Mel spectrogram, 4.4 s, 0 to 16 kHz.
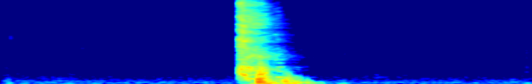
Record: {"cough_length": "4.4 s", "cough_amplitude": 14899, "cough_signal_mean_std_ratio": 0.21, "survey_phase": "beta (2021-08-13 to 2022-03-07)", "age": "18-44", "gender": "Female", "wearing_mask": "No", "symptom_other": true, "smoker_status": "Never smoked", "respiratory_condition_asthma": false, "respiratory_condition_other": false, "recruitment_source": "Test and Trace", "submission_delay": "2 days", "covid_test_result": "Positive", "covid_test_method": "RT-qPCR", "covid_ct_value": 16.8, "covid_ct_gene": "N gene", "covid_ct_mean": 17.8, "covid_viral_load": "1400000 copies/ml", "covid_viral_load_category": "High viral load (>1M copies/ml)"}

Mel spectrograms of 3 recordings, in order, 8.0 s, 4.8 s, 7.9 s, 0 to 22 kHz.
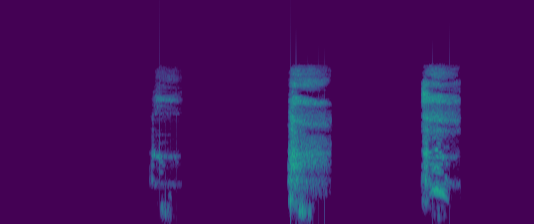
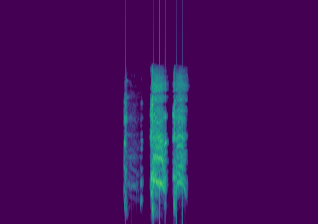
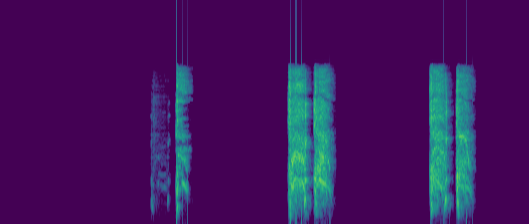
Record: {"exhalation_length": "8.0 s", "exhalation_amplitude": 3549, "exhalation_signal_mean_std_ratio": 0.29, "cough_length": "4.8 s", "cough_amplitude": 14154, "cough_signal_mean_std_ratio": 0.24, "three_cough_length": "7.9 s", "three_cough_amplitude": 28723, "three_cough_signal_mean_std_ratio": 0.3, "survey_phase": "beta (2021-08-13 to 2022-03-07)", "age": "65+", "gender": "Female", "wearing_mask": "No", "symptom_none": true, "smoker_status": "Never smoked", "respiratory_condition_asthma": false, "respiratory_condition_other": false, "recruitment_source": "REACT", "submission_delay": "2 days", "covid_test_result": "Negative", "covid_test_method": "RT-qPCR", "influenza_a_test_result": "Negative", "influenza_b_test_result": "Negative"}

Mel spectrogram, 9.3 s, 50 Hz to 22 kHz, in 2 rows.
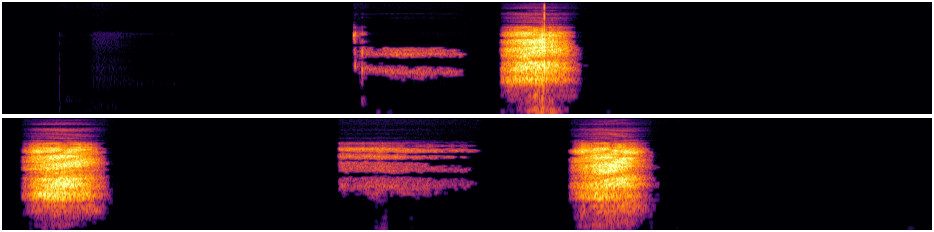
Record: {"exhalation_length": "9.3 s", "exhalation_amplitude": 32768, "exhalation_signal_mean_std_ratio": 0.25, "survey_phase": "alpha (2021-03-01 to 2021-08-12)", "age": "45-64", "gender": "Female", "wearing_mask": "No", "symptom_none": true, "smoker_status": "Never smoked", "respiratory_condition_asthma": false, "respiratory_condition_other": false, "recruitment_source": "REACT", "submission_delay": "1 day", "covid_test_result": "Negative", "covid_test_method": "RT-qPCR"}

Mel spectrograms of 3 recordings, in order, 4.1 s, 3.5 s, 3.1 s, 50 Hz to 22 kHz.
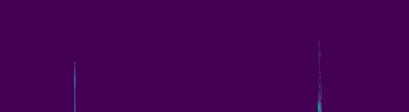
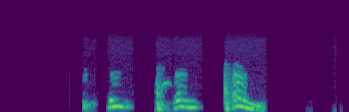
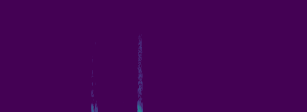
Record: {"exhalation_length": "4.1 s", "exhalation_amplitude": 403, "exhalation_signal_mean_std_ratio": 0.06, "three_cough_length": "3.5 s", "three_cough_amplitude": 8060, "three_cough_signal_mean_std_ratio": 0.46, "cough_length": "3.1 s", "cough_amplitude": 150, "cough_signal_mean_std_ratio": 0.1, "survey_phase": "alpha (2021-03-01 to 2021-08-12)", "age": "65+", "gender": "Male", "wearing_mask": "No", "symptom_cough_any": true, "symptom_fatigue": true, "symptom_headache": true, "smoker_status": "Never smoked", "respiratory_condition_asthma": false, "respiratory_condition_other": false, "recruitment_source": "Test and Trace", "submission_delay": "3 days", "covid_test_result": "Positive", "covid_test_method": "LFT"}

